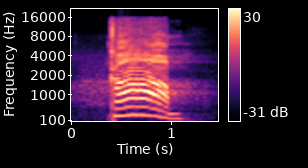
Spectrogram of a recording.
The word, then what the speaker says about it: calm: Datang itu come-nya A-nya pendek. A-nya gini. Come. Kalau ini A-nya panjang. Come.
